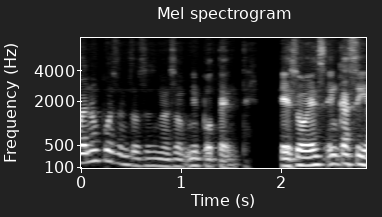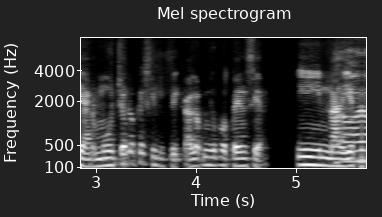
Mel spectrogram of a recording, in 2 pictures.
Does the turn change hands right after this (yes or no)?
yes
